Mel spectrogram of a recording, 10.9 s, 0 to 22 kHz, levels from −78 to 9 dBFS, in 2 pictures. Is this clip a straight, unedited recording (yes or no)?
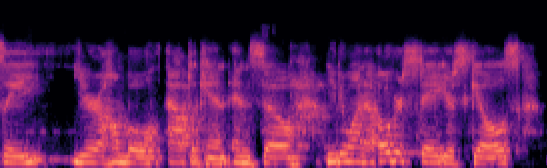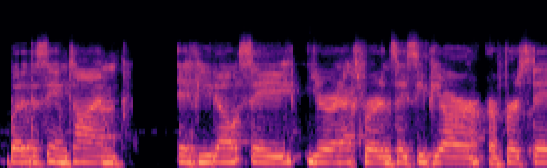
yes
